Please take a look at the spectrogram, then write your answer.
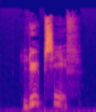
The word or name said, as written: løbschef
